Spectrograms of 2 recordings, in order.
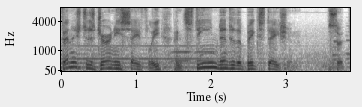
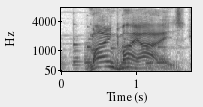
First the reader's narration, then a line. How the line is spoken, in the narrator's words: he grumbled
